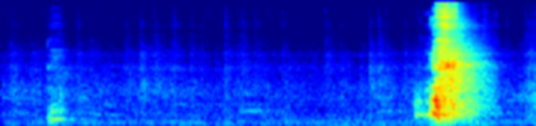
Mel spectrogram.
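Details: Tickle-induced wet sneeze: a quiet catch of breath, then after a pause one forceful hissing sneeze.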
